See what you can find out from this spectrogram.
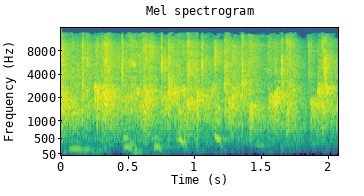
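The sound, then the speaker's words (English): Audience giving a round of applause, dense steady clapping from many hands with voices mixed in underneath. “Can we just give him a hand, like a round of applause?”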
